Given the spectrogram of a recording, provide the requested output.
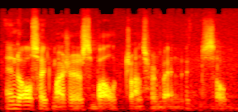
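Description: Gravelly-voiced man giving a technical talk. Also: medium pitch, level tone, fairly bright tone, slight background noise, low-quality recording. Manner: measured, thinking aloud with small restarts. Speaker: meetup speaker. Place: small room with stage curtains.

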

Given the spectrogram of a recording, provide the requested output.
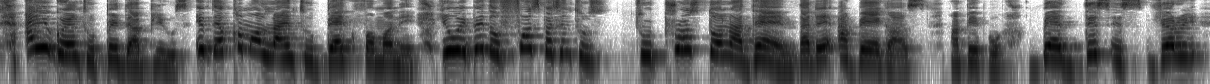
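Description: A young woman with a Nigerian accent, narrating entertainment gossip over screenshots of comments. Her voice sits high and swings widely up and down, with bursts of laughter and Pidgin asides. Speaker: celebrity gossip presenter. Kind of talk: voice-over reading social media comments.

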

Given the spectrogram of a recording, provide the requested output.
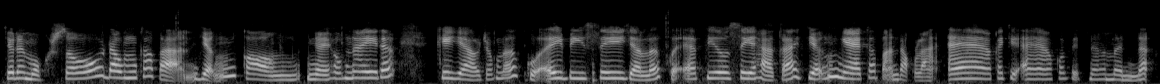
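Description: A woman teaching English pronunciation to an online class, modeling sounds slowly and asking her learners questions. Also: high voice, animated, no room sound, dull audio.

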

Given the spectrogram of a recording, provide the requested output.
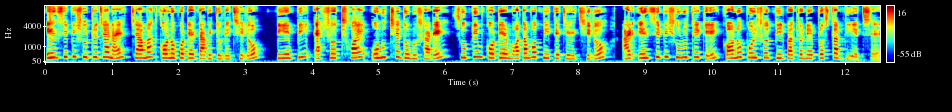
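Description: High-voiced woman reading the news. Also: normal speed. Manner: even, formal delivery. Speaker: news presenter.

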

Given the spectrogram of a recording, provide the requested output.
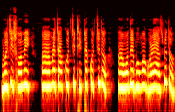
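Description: A woman's voice: very high voice, level tone, rapid-fire, darkish tone, no room sound, pitched above the performer's own voice. A woman voicing an anxious, pleading middle-aged mother in a cartoon, fretful and insistent. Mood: worried. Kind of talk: cartoon voice acting.

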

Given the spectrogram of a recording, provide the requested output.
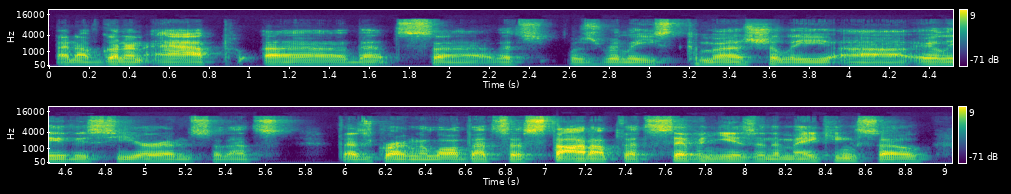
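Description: A low-voiced man with an Australian accent, born in the former Soviet Union and raised in Australia, speaks as a guest entrepreneur in a casual interview over a webcam video call. He talks in a monotone at normal speed with hardly any pauses, rambling with many fillers and restarts, from a home room by a fireplace.

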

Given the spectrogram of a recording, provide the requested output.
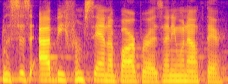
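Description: A woman's voice: lowish voice, fast talker, sharp tone, faint music behind. An actress with an American accent playing a determined young woman survivor in a video game, speaking in an earnest, clipped way. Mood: anxious, pleading. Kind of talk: video game drama acting.

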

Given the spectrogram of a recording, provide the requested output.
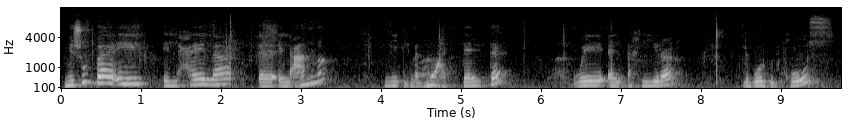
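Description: A woman with an Egyptian Arabic accent giving a live tarot reading, answering viewers' comments with quick, reassuring, direct advice. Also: lowish voice, lively intonation, mellow, a little hiss or hum. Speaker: tarot reader.

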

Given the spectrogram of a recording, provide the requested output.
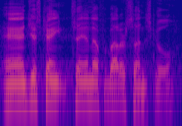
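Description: An older man with an East Texas twang delivers folksy announcements from a pulpit, fairly quick and on the high side, peppered with "uh"s. The pulpit mic catches crowd noise and a noisy background. A choir is behind him, and the big sanctuary adds long reverb.

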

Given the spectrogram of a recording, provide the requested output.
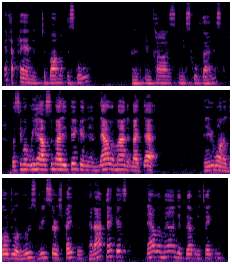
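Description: A woman's voice: mid-range voice, normal speed, rough recording. A woman giving an informal lecture from home, talking through a book in a conversational way, often repeating phrases and asking rhetorical questions. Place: her home.

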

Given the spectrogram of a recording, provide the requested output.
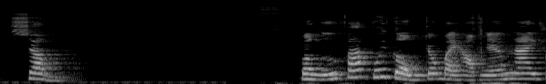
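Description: A woman teaching English in a recorded lesson, her voice sitting fairly high. She reads each example slowly and distinctly, then explains the answer in a steady, methodical way. The sound is roomy, with a noticeable echo. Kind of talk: recorded classroom lesson, explaining grammar exercises. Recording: roomy, echoey room.

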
